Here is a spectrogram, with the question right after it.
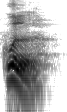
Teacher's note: Cara membaca huruf lam yang ada pada kalimat fi'il tersebut itu harus idhar, jelas ya. Kul, terdengar lamnya itu jelas ya, karena lam bertemu dengan huruf selain huruf lam dan ro ya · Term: lam fi'il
